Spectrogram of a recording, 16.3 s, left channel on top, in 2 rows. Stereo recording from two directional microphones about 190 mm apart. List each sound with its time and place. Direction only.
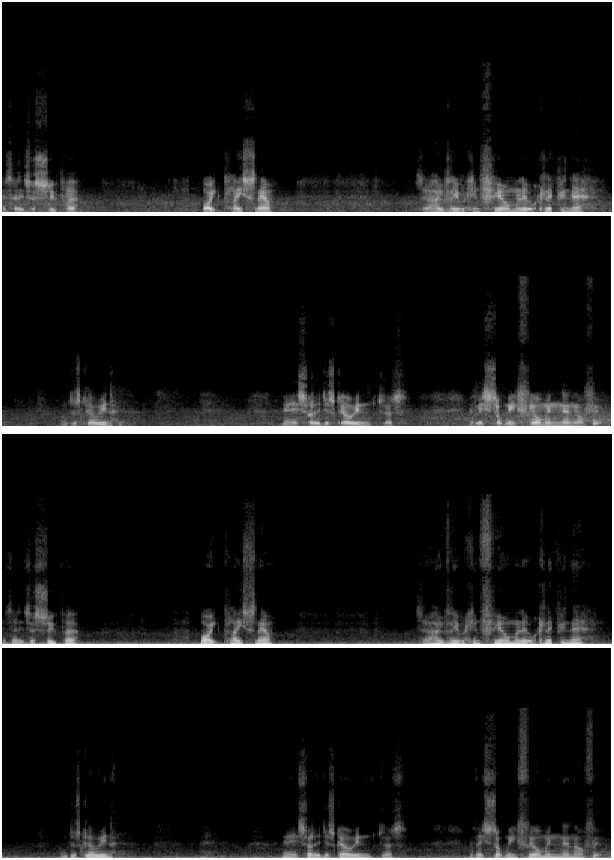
0.0 s speech: centre (ahead or behind)
0.4 s speech: 15° right (ahead or behind)
2.7 s speech: 30° right (ahead or behind)
5.6 s speech: 25° right (ahead or behind)
9.0 s speech: 30° right (ahead or behind)
11.9 s speech: 15° right (ahead or behind)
